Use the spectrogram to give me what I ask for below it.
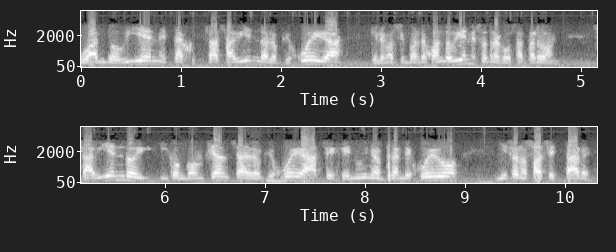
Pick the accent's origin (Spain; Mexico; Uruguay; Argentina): Argentina; la pasión más linda que tenemos como argentinos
